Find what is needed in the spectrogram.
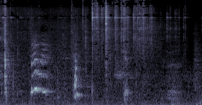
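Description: A small dog gives a short whine about half a second in and a brief second one a second later, followed by a quick run of light clicks and rattles.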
